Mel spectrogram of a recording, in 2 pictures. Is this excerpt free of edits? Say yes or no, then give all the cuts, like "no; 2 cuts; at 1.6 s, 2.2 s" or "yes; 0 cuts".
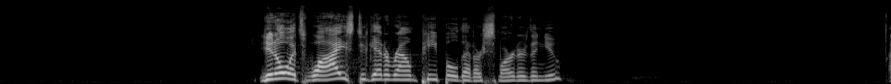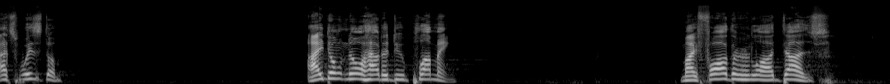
yes; 0 cuts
